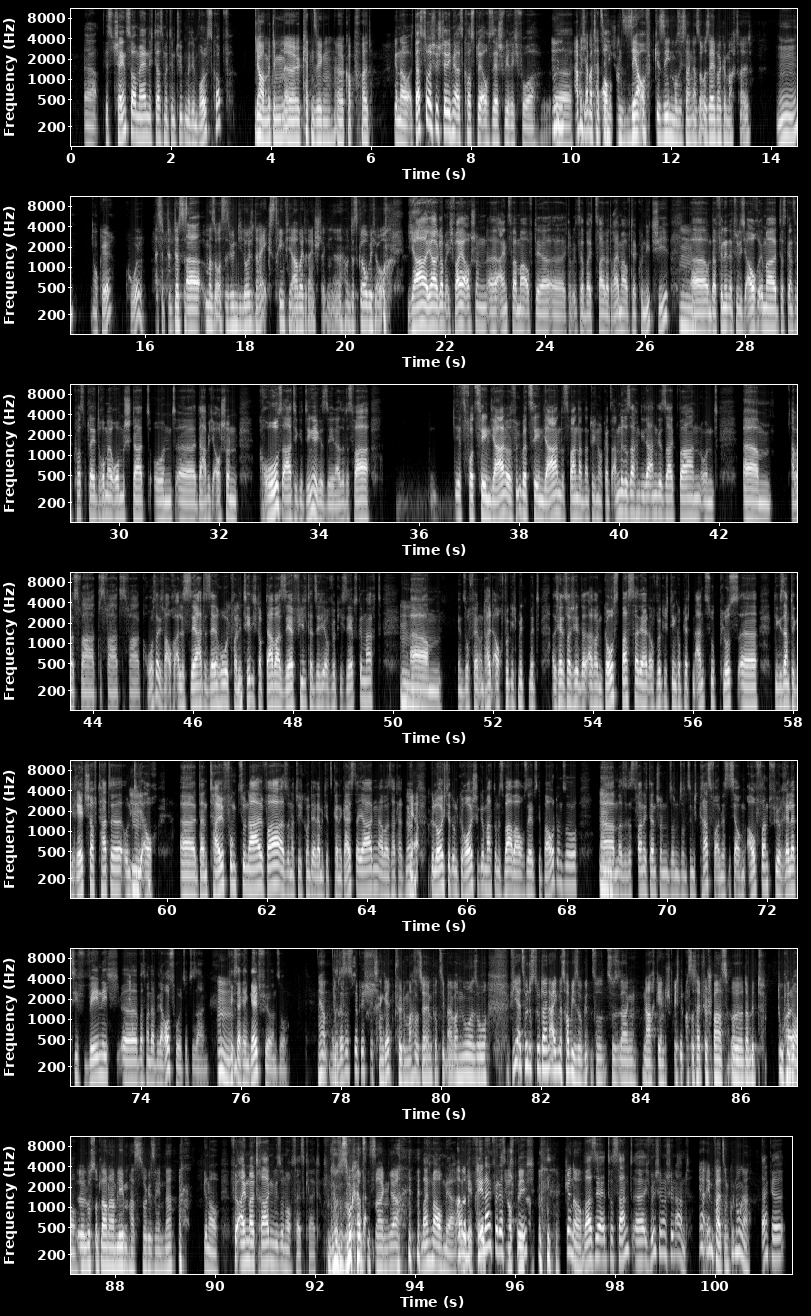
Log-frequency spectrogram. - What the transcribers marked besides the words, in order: static; stressed: "sehr"; distorted speech; laughing while speaking: "auch"; stressed: "großartige"; other background noise; tapping; chuckle; laughing while speaking: "So kannst du's sagen, ja"; chuckle; laugh; chuckle
- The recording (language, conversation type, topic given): German, unstructured, Was bedeutet dir dein Hobby persönlich?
